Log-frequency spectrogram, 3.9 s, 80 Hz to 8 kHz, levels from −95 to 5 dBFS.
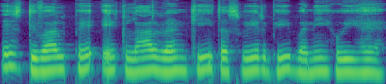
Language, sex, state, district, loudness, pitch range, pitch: Hindi, male, Jharkhand, Palamu, -19 LUFS, 160-175 Hz, 170 Hz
